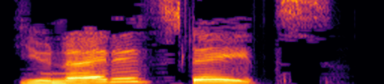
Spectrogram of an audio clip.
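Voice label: "United States", British English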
